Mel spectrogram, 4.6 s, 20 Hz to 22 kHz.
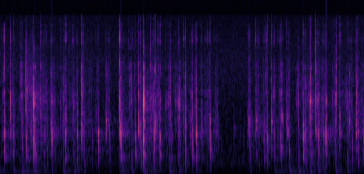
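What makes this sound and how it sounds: Fingertips of both hands type on a compact NiZ Plum Atom 68 mechanical keyboard with a white plastic case and tall purple and yellow Domikey Gas Attack SA plastic keycaps, resting on a desk pad. A fast, uneven stream of short, clacky mid-pitched key taps rings out, each dying almost at once, with a few louder strikes standing out. The taps pause briefly near the three-second mark before resuming.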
